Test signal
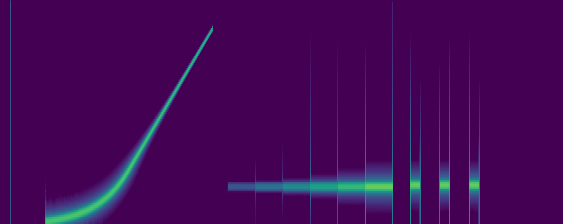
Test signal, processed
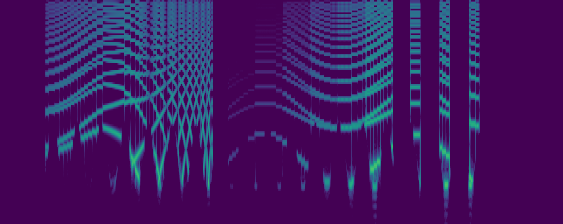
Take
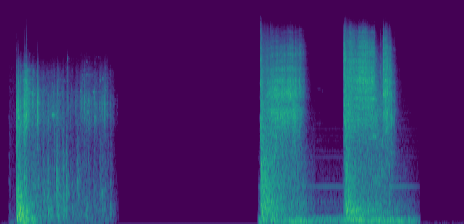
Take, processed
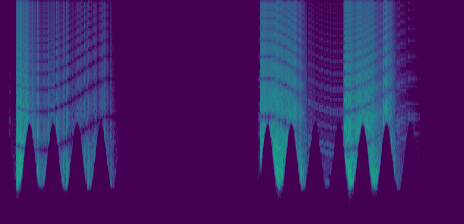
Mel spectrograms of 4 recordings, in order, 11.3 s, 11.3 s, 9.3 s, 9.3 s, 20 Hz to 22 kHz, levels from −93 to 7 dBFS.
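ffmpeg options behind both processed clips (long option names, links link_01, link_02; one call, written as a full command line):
ffmpeg -i in.wav -af "acrusher=samples=24:mix=1:aa=0.000001:lfo=1:lforange=14.4:lforate=0.33,afftfilt=real='re*gte(b*sr/1024,700*pow(2400/700,0.5+0.5*sin(2*PI*2.1*pts/sr)))':imag='im*gte(b*sr/1024,700*pow(2400/700,0.5+0.5*sin(2*PI*2.1*pts/sr)))':win_size=1024:overlap=0.75" out.wav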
